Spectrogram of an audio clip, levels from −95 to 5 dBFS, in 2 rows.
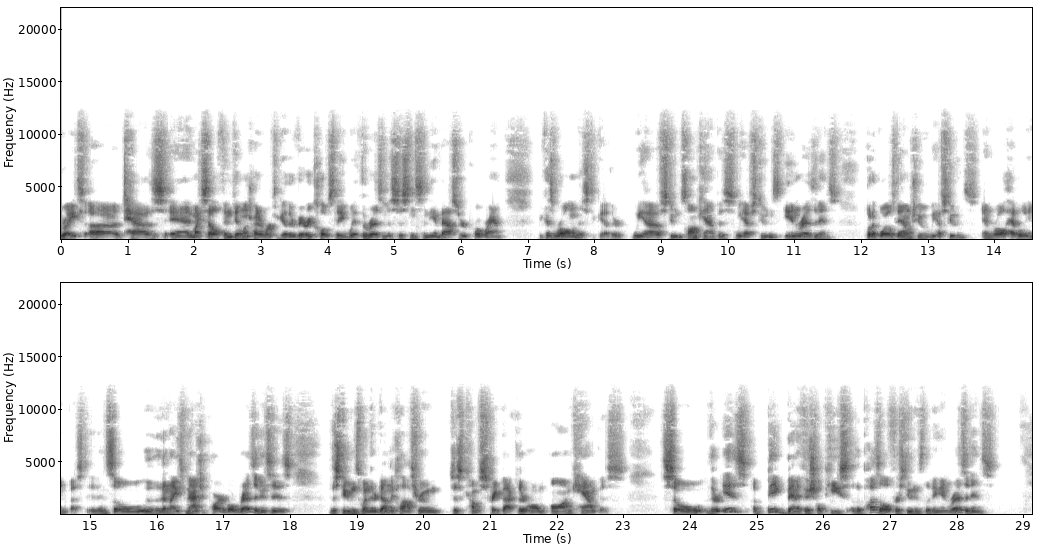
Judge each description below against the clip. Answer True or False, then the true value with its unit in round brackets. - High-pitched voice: False (125 Hz)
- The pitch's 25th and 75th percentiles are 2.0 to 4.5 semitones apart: True (3.7 semitones)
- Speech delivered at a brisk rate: False (185 wpm)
